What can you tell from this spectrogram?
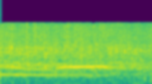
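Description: An audience applauds an audience member called up on stage, a dense wash of many hands clapping at a constant loudness for the whole short stretch, with a faint steady tone running underneath.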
